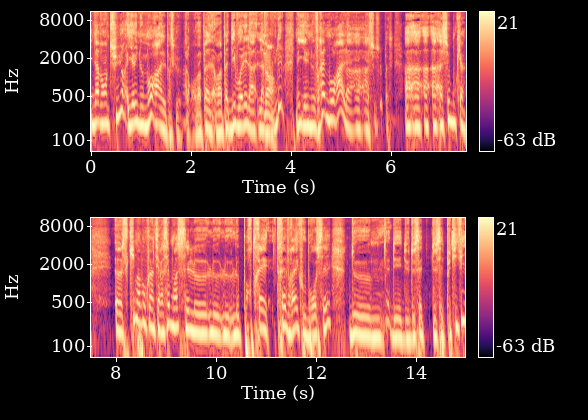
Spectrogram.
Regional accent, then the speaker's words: Grand Est, France; now in Marseille, France; Alors, moi, je suis un Alsacien.

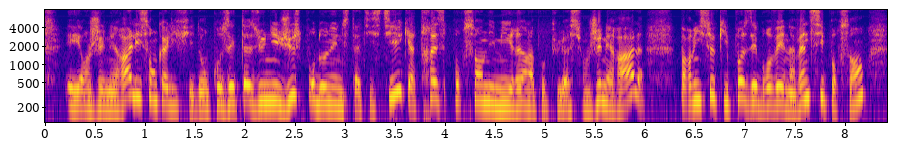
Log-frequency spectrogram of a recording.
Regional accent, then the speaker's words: France; moi, me désole en tant que Française, hein, j'aime mon pays

